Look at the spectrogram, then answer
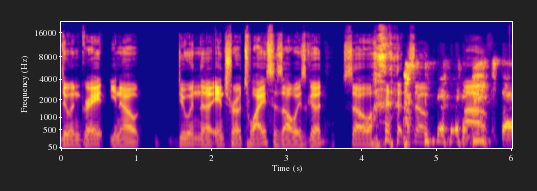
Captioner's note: laughs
